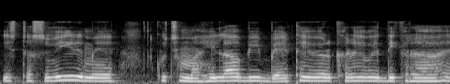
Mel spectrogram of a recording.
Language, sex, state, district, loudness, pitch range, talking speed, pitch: Hindi, male, Assam, Sonitpur, -13 LUFS, 155-170 Hz, 185 wpm, 160 Hz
